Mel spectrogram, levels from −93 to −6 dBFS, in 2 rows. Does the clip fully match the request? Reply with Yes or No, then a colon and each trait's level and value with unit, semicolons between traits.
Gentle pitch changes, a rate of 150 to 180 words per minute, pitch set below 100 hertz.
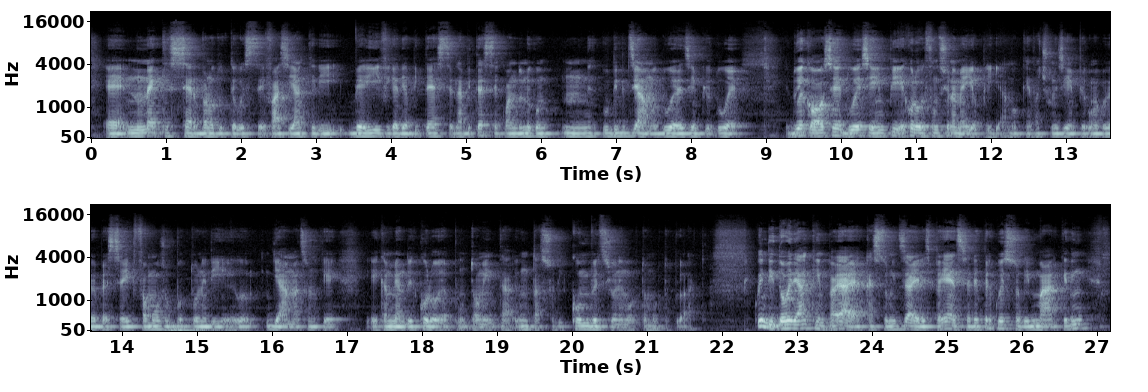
Yes: narrow, 1.8 semitones; average, 165 wpm; very low, 90 Hz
